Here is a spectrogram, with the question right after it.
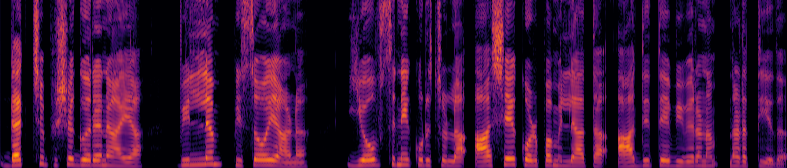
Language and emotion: Malayalam, neutral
